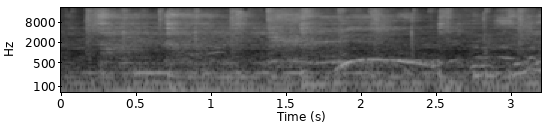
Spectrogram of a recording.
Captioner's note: crowd cheering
